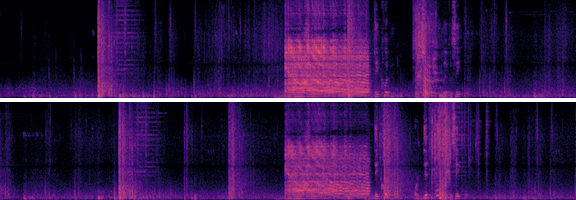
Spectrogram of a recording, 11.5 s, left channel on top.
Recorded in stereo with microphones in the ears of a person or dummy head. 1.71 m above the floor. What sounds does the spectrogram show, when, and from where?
5.7 s a zipper: 35° left (ahead or behind), 1.4 m
7.5 s a man speaking: 70° right (ahead or behind), 1.6 m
